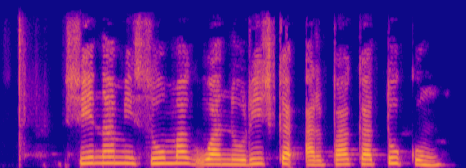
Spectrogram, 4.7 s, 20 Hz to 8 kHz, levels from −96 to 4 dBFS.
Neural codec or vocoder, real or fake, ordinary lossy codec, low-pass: codec, 16 kHz in and 24 kHz out, 1 kbps, XY-Tokenizer; fake; AAC, 48 kbps; 7.2 kHz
